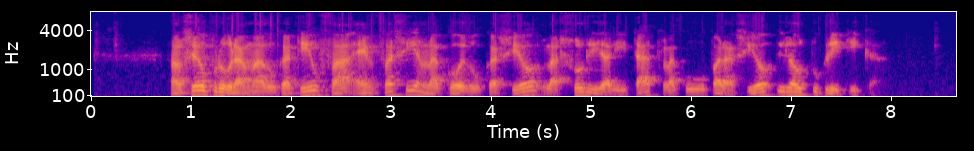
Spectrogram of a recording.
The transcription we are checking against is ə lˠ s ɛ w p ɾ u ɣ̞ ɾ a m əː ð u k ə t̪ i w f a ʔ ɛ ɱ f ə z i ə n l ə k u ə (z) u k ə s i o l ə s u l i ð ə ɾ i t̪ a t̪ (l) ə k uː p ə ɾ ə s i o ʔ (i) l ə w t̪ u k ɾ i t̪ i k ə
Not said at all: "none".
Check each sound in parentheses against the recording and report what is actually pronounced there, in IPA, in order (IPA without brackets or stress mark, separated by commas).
ð, l, i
